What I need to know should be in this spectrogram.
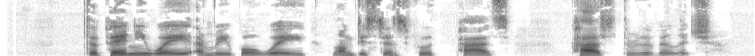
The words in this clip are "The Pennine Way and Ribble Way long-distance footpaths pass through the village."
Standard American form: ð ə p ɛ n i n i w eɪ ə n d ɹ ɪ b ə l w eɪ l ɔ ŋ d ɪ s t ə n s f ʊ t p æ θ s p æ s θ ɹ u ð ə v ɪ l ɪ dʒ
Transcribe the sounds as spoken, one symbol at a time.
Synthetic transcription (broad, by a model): ð ə p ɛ ɪ n i w eɪ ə n ɹ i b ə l w eɪ l ɔ ŋ d ɪ s t ə n s f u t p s p æ s θ ɹ u ð ə v ɪ l ɪ dʒ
